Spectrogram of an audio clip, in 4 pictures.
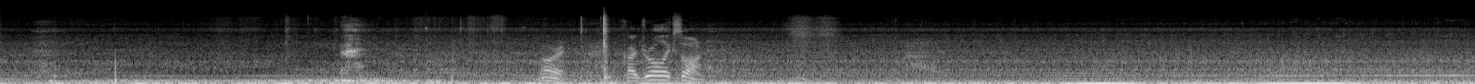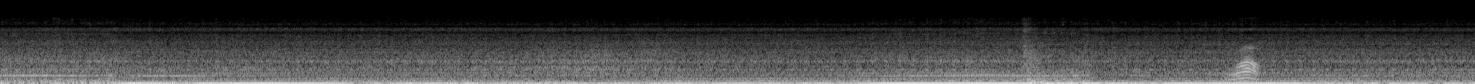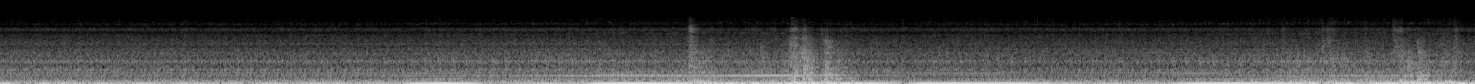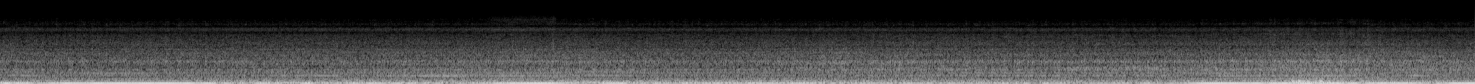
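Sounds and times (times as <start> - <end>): excavator diesel engine running: 0.0 - 59.0
hydraulic whine: 32.8 - 40.4.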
